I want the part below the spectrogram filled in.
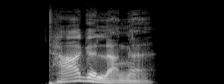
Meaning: inflection of tagelang: 1. strong/mixed nominative/accusative feminine singular 2. strong nominative/accusative plural 3. weak nominative all-gender singular
- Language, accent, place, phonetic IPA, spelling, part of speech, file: German, Germany, Berlin, [ˈtaːɡəˌlaŋə], tagelange, adjective, De-tagelange.ogg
